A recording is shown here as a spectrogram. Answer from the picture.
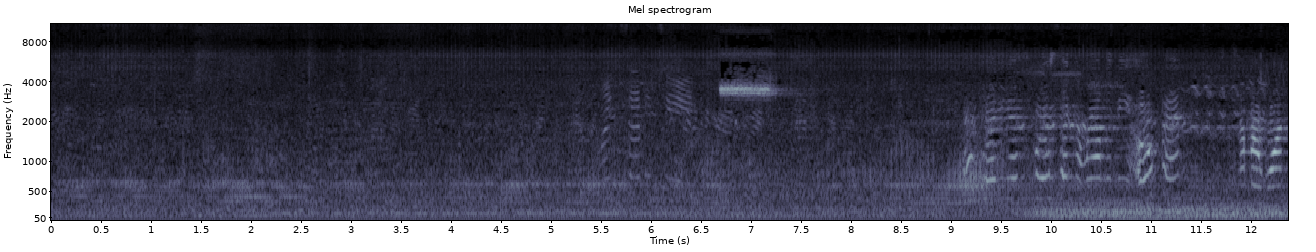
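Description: A horse whinnying in wavering calls over the last few seconds, with a low rumble underneath. About seven seconds in there is a short, loud, high-pitched beep.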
